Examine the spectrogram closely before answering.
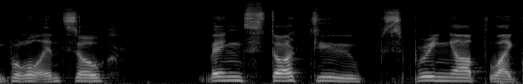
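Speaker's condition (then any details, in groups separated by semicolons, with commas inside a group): Cerebral palsy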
